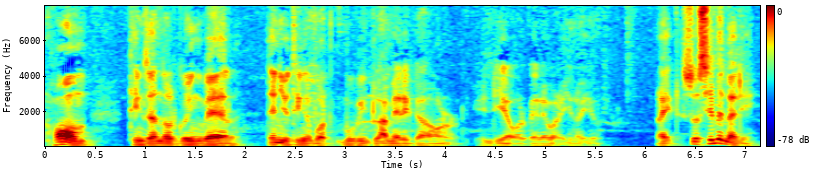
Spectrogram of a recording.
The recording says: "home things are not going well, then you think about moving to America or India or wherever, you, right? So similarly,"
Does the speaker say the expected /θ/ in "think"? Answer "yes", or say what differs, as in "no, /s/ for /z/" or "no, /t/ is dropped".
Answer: no, /t/ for /θ/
